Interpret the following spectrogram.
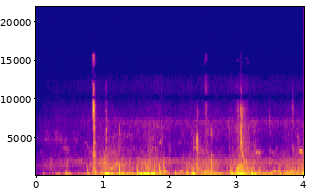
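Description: Near silence, broken by a few faint, low thumps at uneven intervals.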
